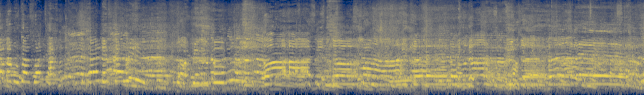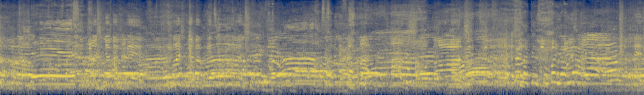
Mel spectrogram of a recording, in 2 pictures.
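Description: A young woman sobs and cries out with emotion.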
